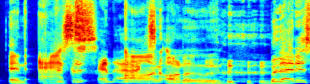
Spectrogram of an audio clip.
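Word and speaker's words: Anck-su-namun: An axe on a moon.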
